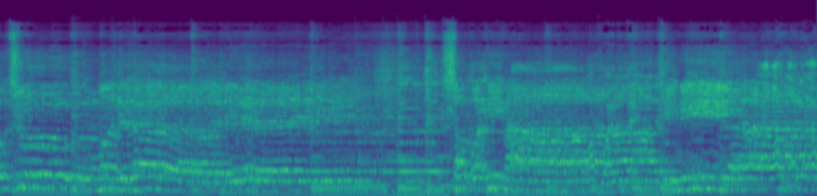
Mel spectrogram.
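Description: A group of male voices singing a song together to an acoustic guitar.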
